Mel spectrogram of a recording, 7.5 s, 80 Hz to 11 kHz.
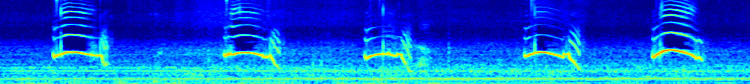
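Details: Siamese and Oriental kittens at 11 days old give five loud, clear mews, each a short rising-then-falling squeal with bright harmonics, spaced roughly every one and a half seconds over a faint constant hum.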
